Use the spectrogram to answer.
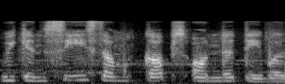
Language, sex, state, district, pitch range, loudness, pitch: English, male, Assam, Kamrup Metropolitan, 155-185 Hz, -16 LUFS, 165 Hz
